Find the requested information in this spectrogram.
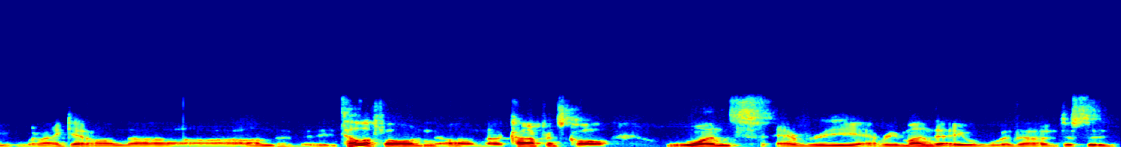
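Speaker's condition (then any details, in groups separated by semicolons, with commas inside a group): Aphasia after stroke; massive stroke, right-side paralysis and impaired comprehension at onset, initially global aphasia; about 14 years since stroke, aphasia persists, trains before speaking events; no speech at onset, first year ~1,000 words mostly nouns without verbs, must concentrate on speech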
